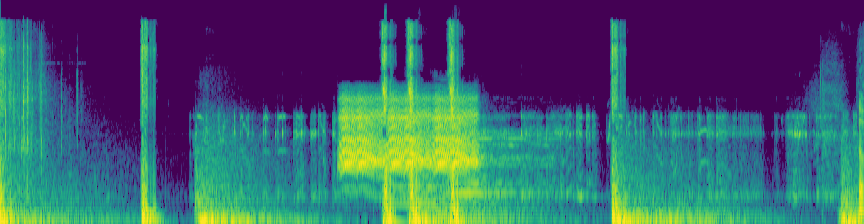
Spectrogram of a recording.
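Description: Crows from the horror game Fear & Hunger caw in loud harsh bursts, a dense flock clamour in the middle over a rough ambient drone, with sharp cracking hits breaking in between.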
